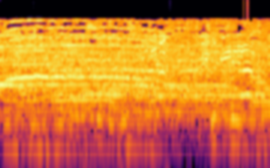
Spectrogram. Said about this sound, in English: The Winona crowd behind us as well, not liking that call.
